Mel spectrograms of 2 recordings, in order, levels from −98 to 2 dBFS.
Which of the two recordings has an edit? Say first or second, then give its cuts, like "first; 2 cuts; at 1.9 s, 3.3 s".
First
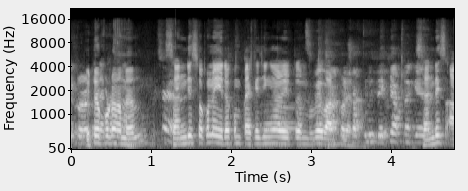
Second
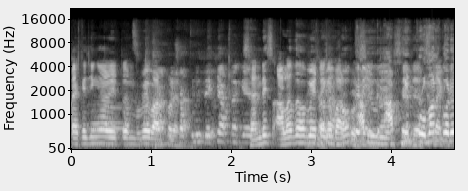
first; 1 cut; at 1.1 s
